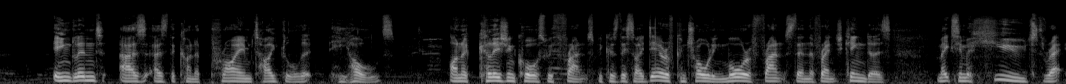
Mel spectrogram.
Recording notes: We're at the Chalke Valley History Festival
